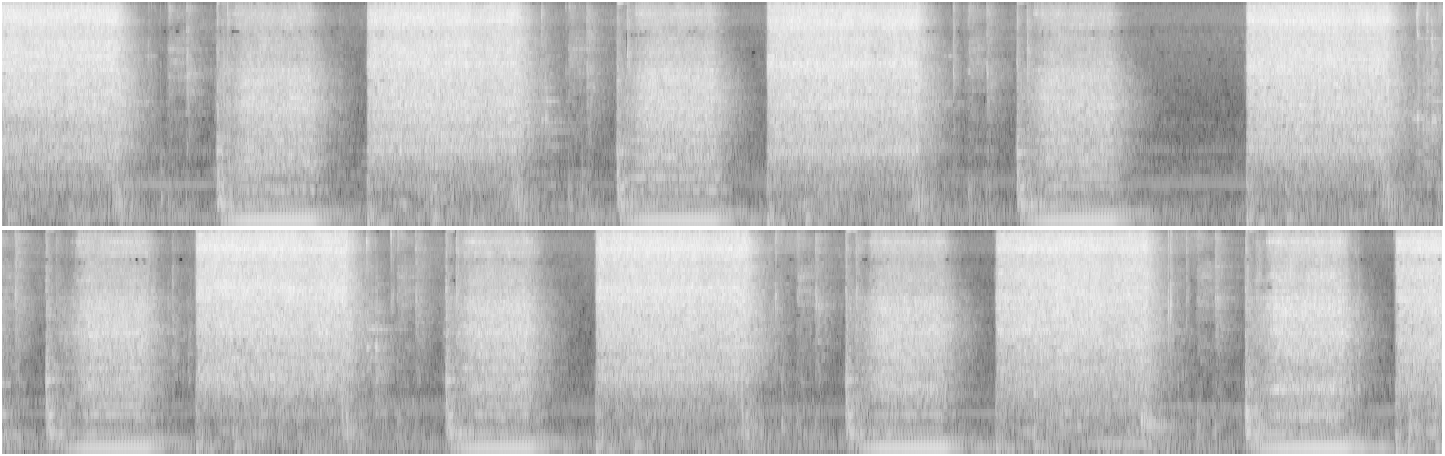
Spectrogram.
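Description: Automatic twisted-brush handle insertion machine running through its cycle: a loud mechanical whirr with a deep hum lasting a second or so, repeating about every two seconds with short pauses between.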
